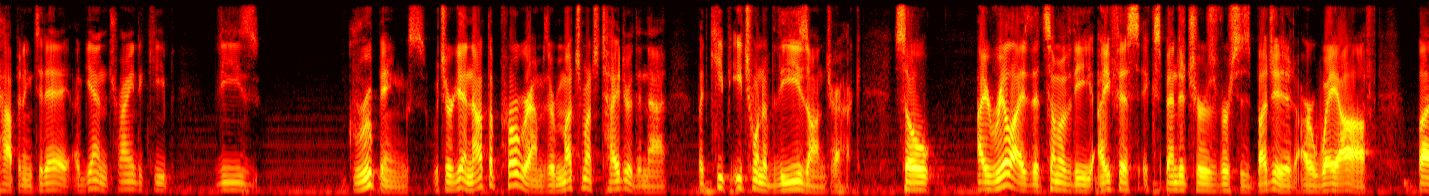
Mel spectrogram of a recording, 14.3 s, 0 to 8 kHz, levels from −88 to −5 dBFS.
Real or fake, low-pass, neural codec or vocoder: real; 7.2 kHz; none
